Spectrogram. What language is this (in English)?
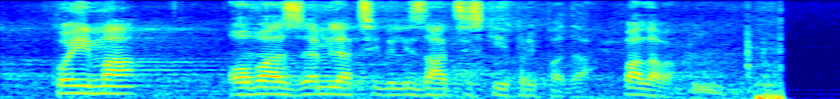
Serbian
